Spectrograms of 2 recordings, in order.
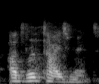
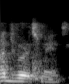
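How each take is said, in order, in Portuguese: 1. Dito com sotaque americano. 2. Dito com sotaque britânico. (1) "Americano fala advertisement" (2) "Britânico fala advertisement"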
